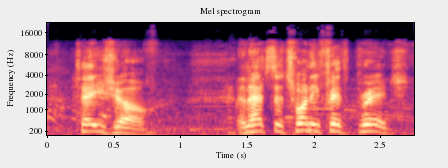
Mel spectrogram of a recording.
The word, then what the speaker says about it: Tejo: So how do you pronounce it? New York. No, the river? We think Tejo. Tejo.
